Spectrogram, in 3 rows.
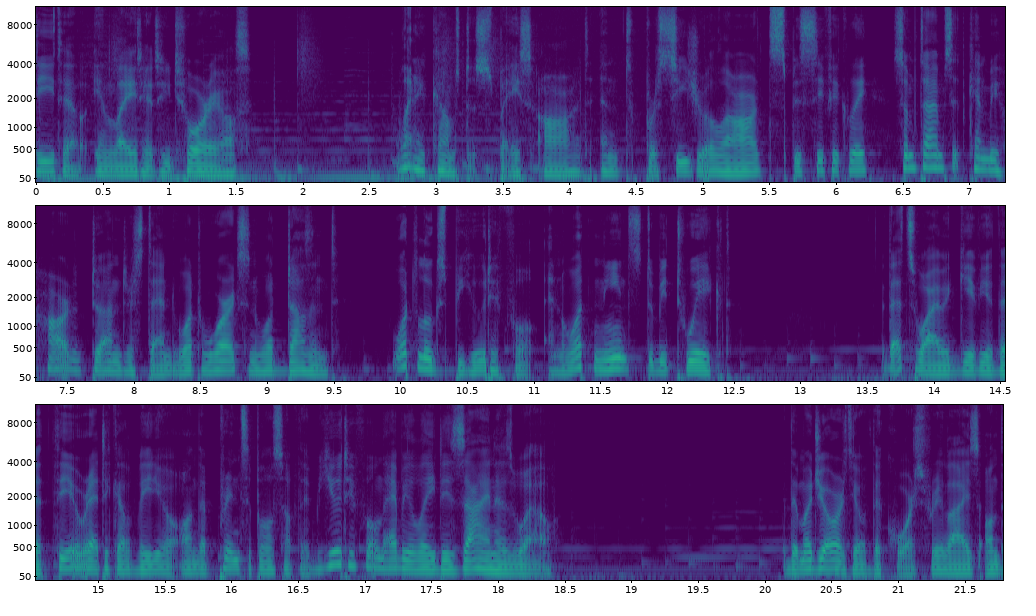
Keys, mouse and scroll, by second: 20.2-21.7 drag.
